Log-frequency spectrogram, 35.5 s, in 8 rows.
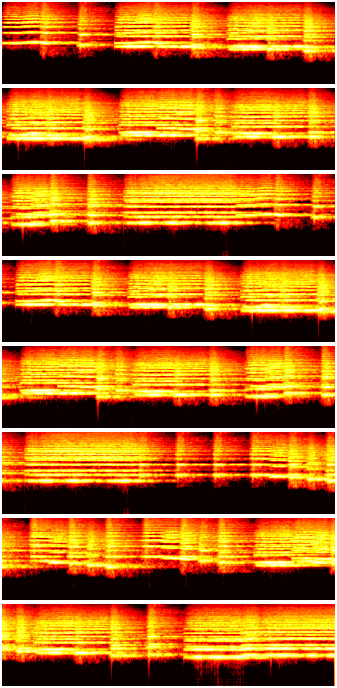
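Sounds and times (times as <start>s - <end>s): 
minuet for violin duet: 0.0s - 35.5s.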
